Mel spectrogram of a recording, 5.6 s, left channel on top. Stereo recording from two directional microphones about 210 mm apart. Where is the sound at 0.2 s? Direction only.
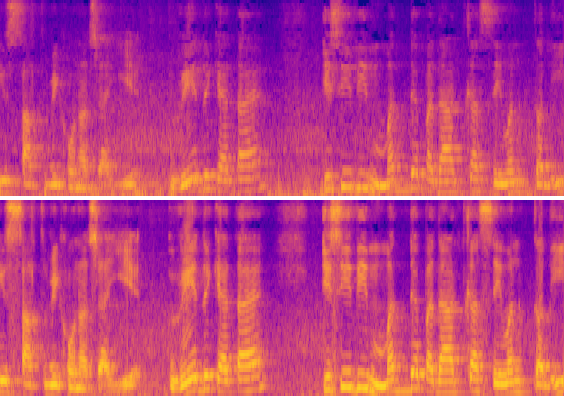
45° right (ahead or behind).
